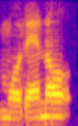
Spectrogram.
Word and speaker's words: Moreno: And my last name is Moreno, M-O-R-E-N-O.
